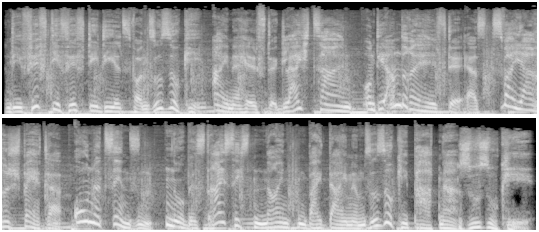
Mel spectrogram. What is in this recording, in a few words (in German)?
werbung; suzuki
